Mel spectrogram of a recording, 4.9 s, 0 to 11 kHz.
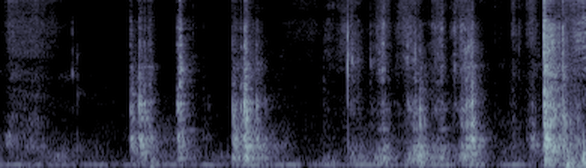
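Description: A screwdriver scrapes the burr off a plate from a 727 Torqueflite transmission, giving short, close rasping strokes in uneven bursts with brief pauses between them and a stronger scrape at the end.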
